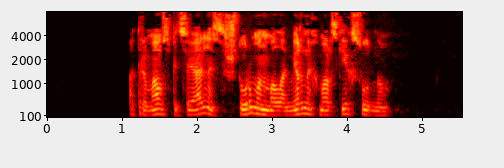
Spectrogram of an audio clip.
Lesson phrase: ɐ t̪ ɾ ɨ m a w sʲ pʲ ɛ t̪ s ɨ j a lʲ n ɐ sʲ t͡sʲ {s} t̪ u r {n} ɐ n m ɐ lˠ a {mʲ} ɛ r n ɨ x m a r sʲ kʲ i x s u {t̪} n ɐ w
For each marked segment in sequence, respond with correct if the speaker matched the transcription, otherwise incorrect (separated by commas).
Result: incorrect, incorrect, correct, incorrect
